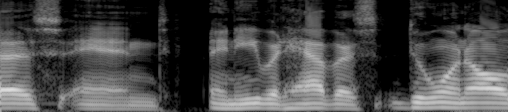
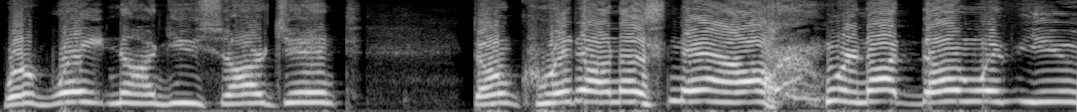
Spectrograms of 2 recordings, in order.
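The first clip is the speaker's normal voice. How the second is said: mock shrill, raised, high, loud yelling; 14 semitones higher, 6 dB louder than usual. Retelling yelling at the sergeant after sprinting back from breakfast: imitating own past yelling. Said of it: "started yelling at him".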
